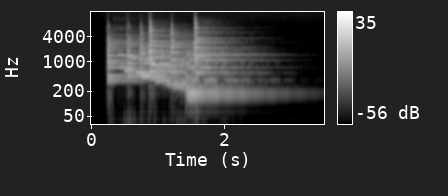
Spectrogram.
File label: Chinese Mood, notifications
